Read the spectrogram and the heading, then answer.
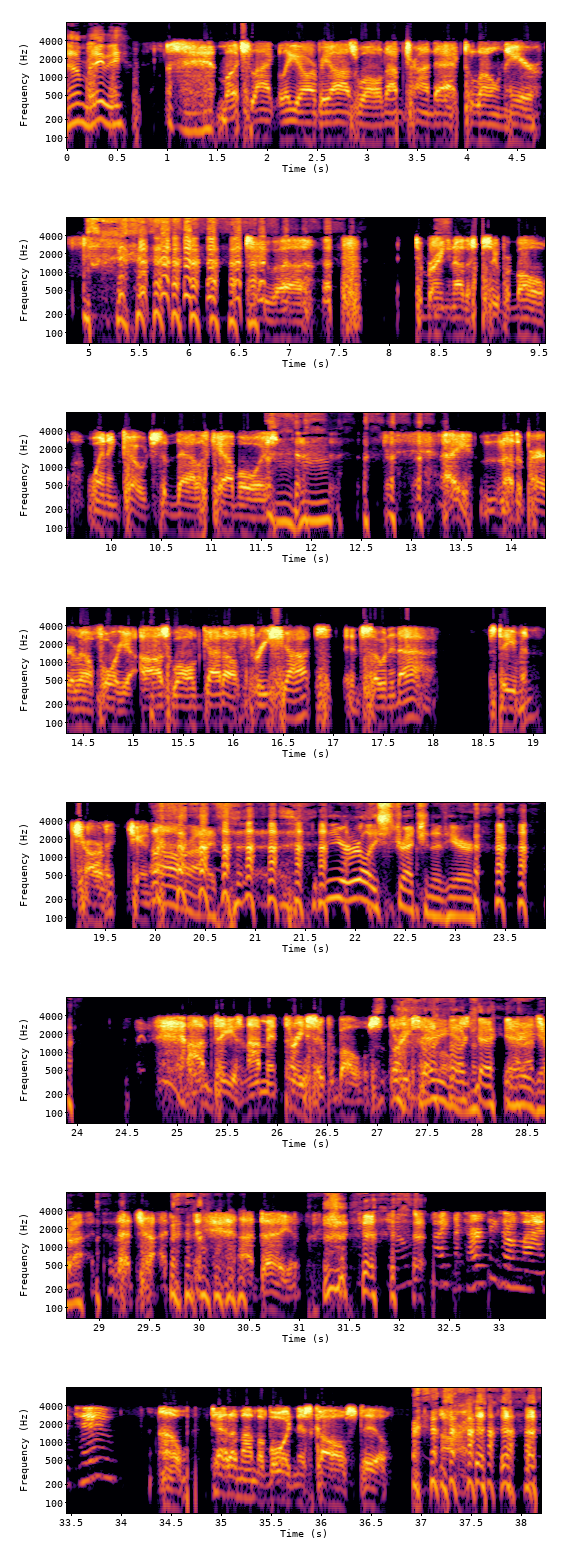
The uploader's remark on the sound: calls in from the Bravo Eugenia on Lake Lewisville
